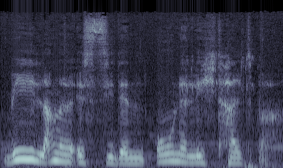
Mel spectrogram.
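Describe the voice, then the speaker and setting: A man's voice: fairly high pitch, animated, slow, a little mellow, soft background music. A man playing a cocky, bumbling police detective in a comedic audio drama. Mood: cocky, dry.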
